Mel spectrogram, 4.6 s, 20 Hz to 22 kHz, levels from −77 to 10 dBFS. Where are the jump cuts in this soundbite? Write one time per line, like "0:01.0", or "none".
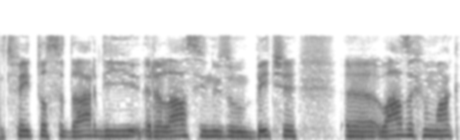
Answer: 0:01.4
